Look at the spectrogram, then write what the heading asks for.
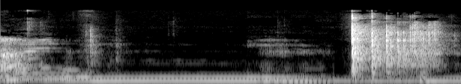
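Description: Dice clatter onto a hard surface during a tabletop role-playing game session in a quick burst of rattling clicks near the end. Before that comes a drawn-out voiced tone.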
